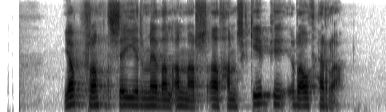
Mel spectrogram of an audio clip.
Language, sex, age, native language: Icelandic, male, 30-39, Icelandic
